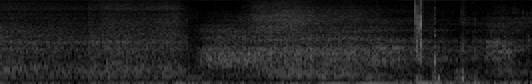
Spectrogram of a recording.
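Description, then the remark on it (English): A long, deep inhalation drawn through the nose, rising steadily over a couple of seconds before ending in a couple of short, sharp sniffs. It is fairly loud, with no talking. “Should we, everyone, take a deep breath.”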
